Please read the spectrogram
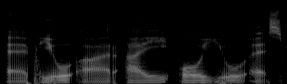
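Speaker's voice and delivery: patient letter-by-letter spelling; spelling out slowly. Shown as a demonstration. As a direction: spell it out for the students. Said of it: "fast and furious".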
